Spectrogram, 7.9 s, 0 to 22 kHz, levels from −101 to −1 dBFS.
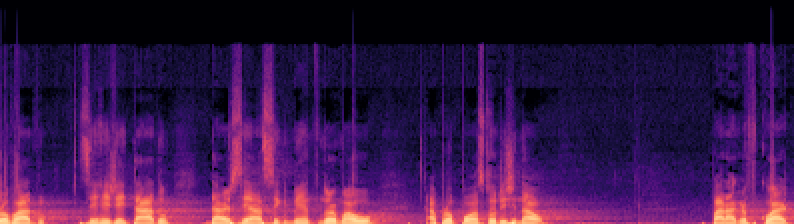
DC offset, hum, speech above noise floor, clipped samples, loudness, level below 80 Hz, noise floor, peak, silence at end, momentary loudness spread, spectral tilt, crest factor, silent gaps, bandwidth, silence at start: under 0.1%; none; 34 dB; under 0.1%; -15 LUFS; -28 dBFS; -48 dBFS; 0 dBFS; 0 s; 11 LU; -8.5 dB/octave; 16 dB; none; 11.5 kHz; 0 s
